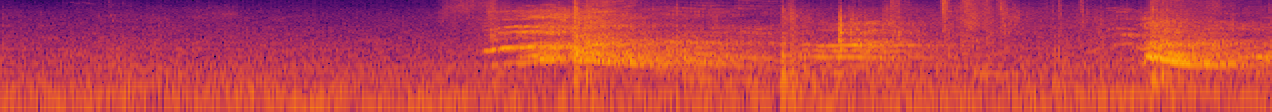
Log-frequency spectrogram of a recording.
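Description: A tennis rally in a hushed stadium: racket strikes on the ball a little over two seconds in and then about a second apart, each hit met with a player's loud grunting cry.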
